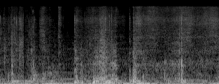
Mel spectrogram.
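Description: Cardboard shipping-box flaps being folded shut and pressed down by hand over a tight load of packing, with scuffing cardboard and a few soft thumps.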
